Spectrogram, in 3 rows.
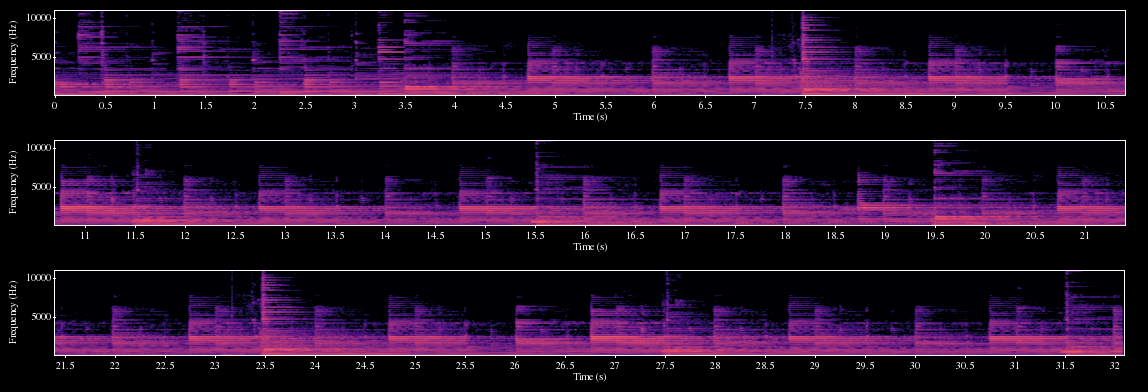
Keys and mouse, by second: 0.7 shift+middle click, 1.4 a, 2.2 shift+z, 2.6-5.2 middle drag, 6.9 shift+middle click, 8.2 click, 9.4 shift+middle click, 11.4 ctrl+right click, 17.4 shift+middle click, 21.0 shift+middle click, 27.2 ctrl+right click, 28.5 click, 30.7 ctrl+shift+t.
